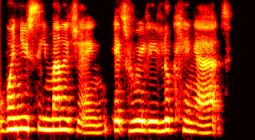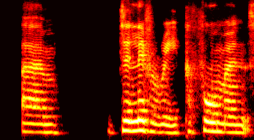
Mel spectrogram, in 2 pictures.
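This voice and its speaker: A woman speaks at a medium pitch with a dark, mellow tone and ordinary pitch variation, moving at a fairly slow pace with long, frequent pauses. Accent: British. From Britain. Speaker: leadership and communications coach. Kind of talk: interview. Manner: many filler words (um, uh).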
